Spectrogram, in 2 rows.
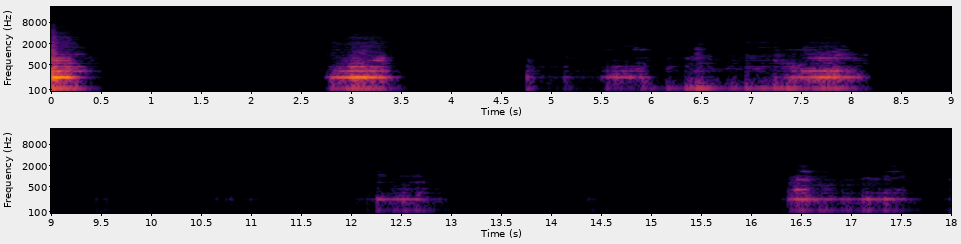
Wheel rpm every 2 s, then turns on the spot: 0, 0, 0, 0, 0, 0, 0, 0, 0.
none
